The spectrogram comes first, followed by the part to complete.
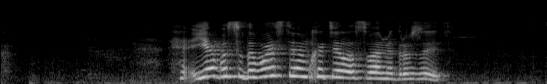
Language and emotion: Russian, positive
